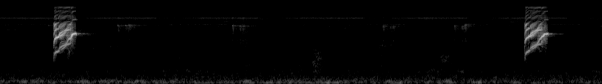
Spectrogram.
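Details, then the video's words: Female canary call aimed at getting males into breeding condition: two loud upward-sweeping chirps about four and a half seconds apart, with faint high notes and low hum between them. "PANCINGAN KENARI BETINA MEMANGGIL JANTAN"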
